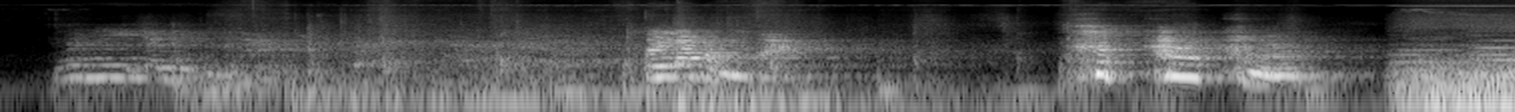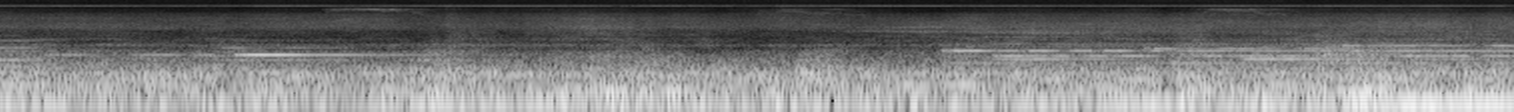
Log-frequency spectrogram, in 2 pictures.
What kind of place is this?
elevator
